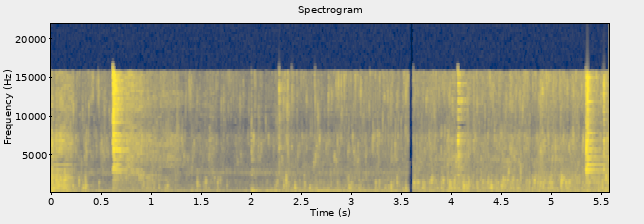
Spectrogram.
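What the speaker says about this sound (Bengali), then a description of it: "এবারে হাই ফ্লেমে 5 মিনিটের জন্য ফুটতে দেব" A Bengali fish curry with fried fish and potatoes bubbles steadily in a pot on high flame, a continuous close simmering burble with a brief clink near the end.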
